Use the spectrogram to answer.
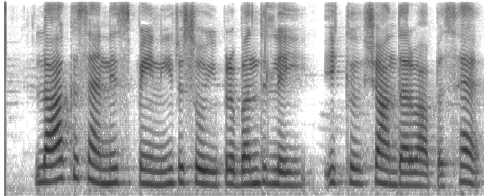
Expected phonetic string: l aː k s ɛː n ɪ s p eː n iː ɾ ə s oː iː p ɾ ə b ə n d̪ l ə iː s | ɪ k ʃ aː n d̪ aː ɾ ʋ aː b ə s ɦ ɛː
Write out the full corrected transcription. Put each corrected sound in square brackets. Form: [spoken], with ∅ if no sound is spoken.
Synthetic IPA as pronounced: l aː k s ɛː n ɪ s p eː n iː ɾ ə s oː iː p ɾ ə b ə n d̪ l ə iː [∅] | ɪ k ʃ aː n d̪ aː ɾ ʋ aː [p] ə s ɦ ɛː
